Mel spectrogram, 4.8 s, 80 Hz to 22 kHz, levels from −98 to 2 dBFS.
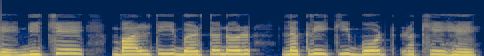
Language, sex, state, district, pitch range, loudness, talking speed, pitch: Hindi, female, Arunachal Pradesh, Lower Dibang Valley, 220-255 Hz, -16 LUFS, 110 wpm, 235 Hz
